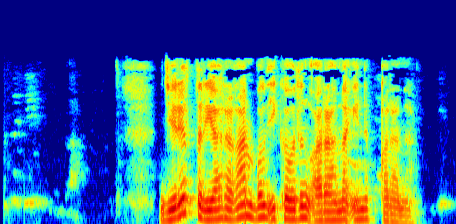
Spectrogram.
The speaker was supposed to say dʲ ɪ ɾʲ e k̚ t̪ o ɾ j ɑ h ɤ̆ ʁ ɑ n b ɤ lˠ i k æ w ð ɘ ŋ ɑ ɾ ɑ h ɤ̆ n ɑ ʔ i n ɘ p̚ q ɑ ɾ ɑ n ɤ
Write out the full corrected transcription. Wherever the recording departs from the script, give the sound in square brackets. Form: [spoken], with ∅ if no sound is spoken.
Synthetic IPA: dʲ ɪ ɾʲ e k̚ t̪ o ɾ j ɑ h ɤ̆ ʁ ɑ n b ɤ lˠ i k æ w ð ɘ ŋ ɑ ɾ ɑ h ɤ̆ n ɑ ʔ i n ɘ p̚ q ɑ ɾ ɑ n ɤ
